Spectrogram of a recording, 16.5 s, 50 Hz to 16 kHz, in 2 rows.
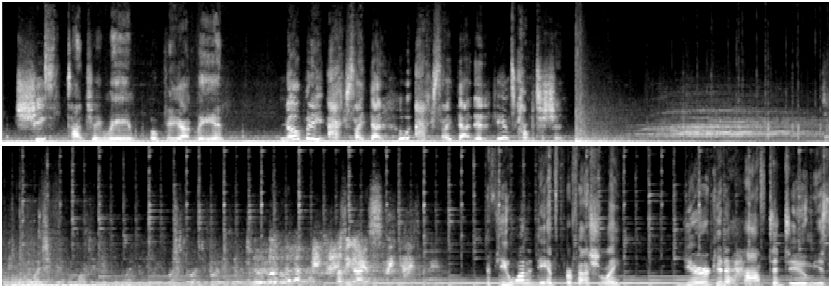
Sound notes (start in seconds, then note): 6.3 cheers and applause; 11.1 all humming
